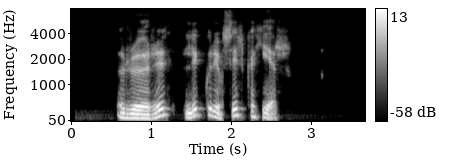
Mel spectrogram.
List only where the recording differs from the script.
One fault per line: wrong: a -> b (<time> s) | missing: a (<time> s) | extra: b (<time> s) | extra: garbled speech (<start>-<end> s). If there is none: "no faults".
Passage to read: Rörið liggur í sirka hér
no faults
